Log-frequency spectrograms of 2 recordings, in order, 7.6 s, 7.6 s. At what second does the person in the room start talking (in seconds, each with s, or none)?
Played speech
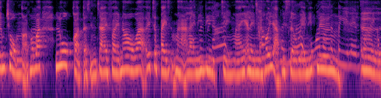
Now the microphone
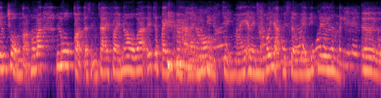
3.3 s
